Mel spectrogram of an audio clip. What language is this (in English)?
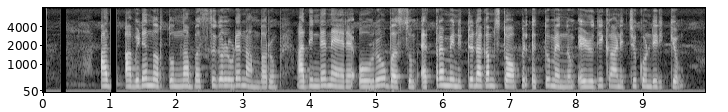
Malayalam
